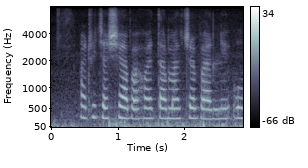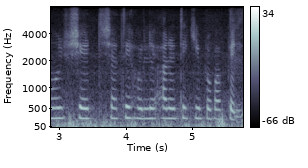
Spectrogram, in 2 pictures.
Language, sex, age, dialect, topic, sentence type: Bengali, female, 18-24, Rajbangshi, agriculture, question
